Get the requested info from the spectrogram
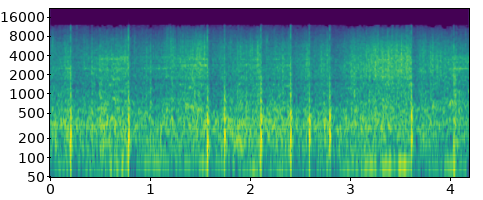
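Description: Aerial fireworks going off overhead: a rapid, irregular string of sharp bangs, about a dozen in four seconds, over a steady hiss.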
